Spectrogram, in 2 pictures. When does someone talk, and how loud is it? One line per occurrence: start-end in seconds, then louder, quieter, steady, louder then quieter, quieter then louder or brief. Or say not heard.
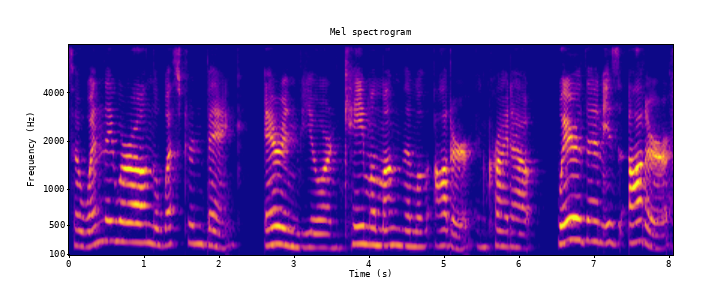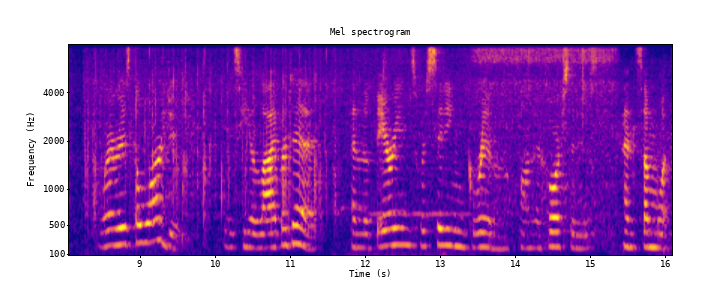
0.1-16.0 steady.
